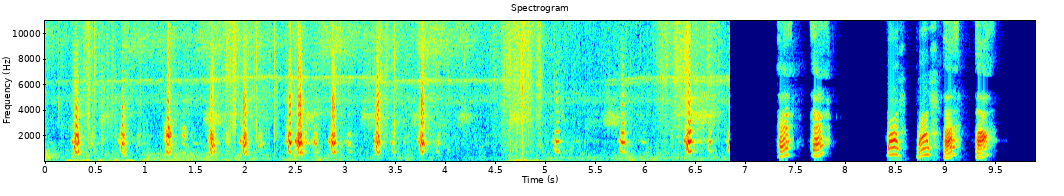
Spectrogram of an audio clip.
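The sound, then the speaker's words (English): A small bird gives a rapid series of short, squeaky calls, first over a soft musical background, then alone in several quick bursts that sound fairly clear. “the only clip I have of like its little quiet call is from Planet Earth, so you'll hear like fun music in the background”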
